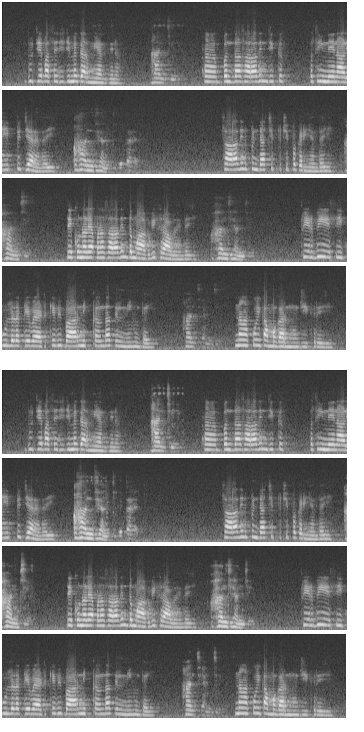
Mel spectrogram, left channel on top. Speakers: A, in the centre; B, on the right.
A: ਦੂਜੇ ਪਾਸੇ ਜੀ, ਜਿਵੇਂ ਗਾਰਮੀਆਂ ਦੇ ਦਿਨ
B: ਹਾਂਜੀ।
A: ਅਹ ਬੰਦਾ ਸਾਰਾ ਦਿਨ ਜ ਇੱਕ, ਪਸੀਨੇ ਨਾਲ ਹੀ ਭਿੱਜਿਆ ਰਹਿੰਦਾ ਜੀ।
B: ਹਾਂਜੀ-ਹਾਂਜੀ, ਇਹ ਤਾ, ਹੈ।
A: ਸਾਰਾ ਦਿਨ ਪਿੰਡਾ, ਚਿੱਪ-ਚਿੱਪ ਕਰੀ ਜਾਂਦਾ ਈ।
B: ਹਾਂਜੀ
A: ਦੇਖੋ ਨਾਲੇ ਆਪਣਾ, ਸਾਰਾ ਦਿਨ ਦਿਮਾਗ ਵੀ ਖ਼ਰਾਬ ਰਹਿੰਦਾ ਜੀ।
B: ਹਾਂਜੀ, ਹਾਂਜੀ।
A: ਫਿਰ ਵੀ ਏਸੀ, ਕੂਲਰ ਅੱਗੇ ਬੈਠ ਕੇ ਵੀ, ਬਾਹਰ ਨਿਕਲਣ ਦਾ ਦਿਲ ਨ ਹੁੰਦਾ
B: ਹਾਂਜੀ-ਹਾਂਜੀ।
A: ਨਾ ਕੋਈ, ਕੰਮ ਕਰਨ ਨੂੰ ਜੀ ਕਰੇ ਜੀ।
